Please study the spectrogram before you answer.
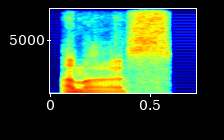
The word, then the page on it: amerce: British English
